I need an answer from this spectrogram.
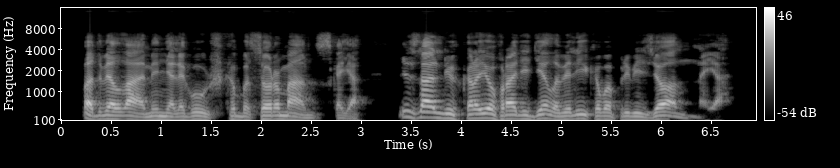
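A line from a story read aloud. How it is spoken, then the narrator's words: Heavy sigh. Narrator (Russian): Еремей тяжело вздохнул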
